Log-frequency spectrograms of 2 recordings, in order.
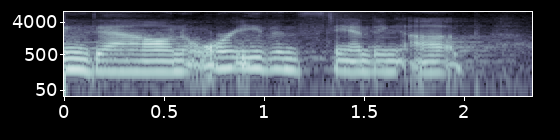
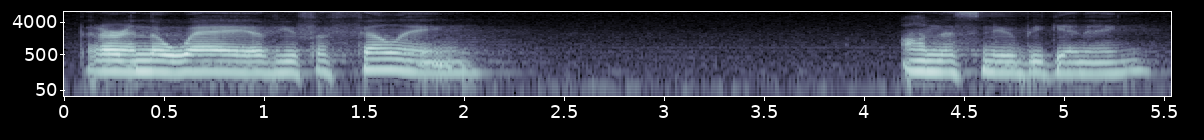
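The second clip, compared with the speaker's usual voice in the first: guided meditation; 6 dB quieter than usual. Acted. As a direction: guide the listener inward, calm and unhurried.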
